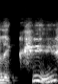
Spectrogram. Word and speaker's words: cul: Esse L não é pronunciado, tá, gente? E aí você tem esse som do U. Lembram do som do U? Aí você vai dizer, se você disser le cul, você está dizendo a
